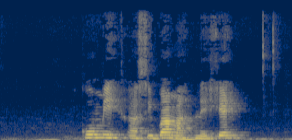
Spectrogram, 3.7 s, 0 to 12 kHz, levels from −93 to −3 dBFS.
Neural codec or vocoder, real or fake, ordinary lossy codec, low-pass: none; real; MP3, 96 kbps; 10.8 kHz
